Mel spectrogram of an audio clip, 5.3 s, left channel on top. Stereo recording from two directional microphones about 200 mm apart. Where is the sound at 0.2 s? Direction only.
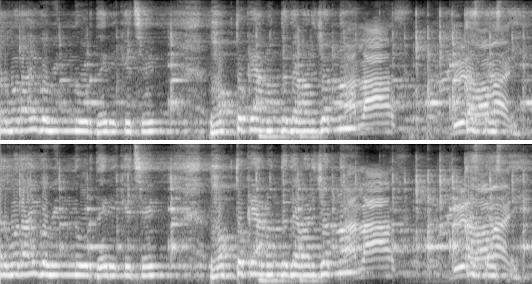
50° left (ahead or behind).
